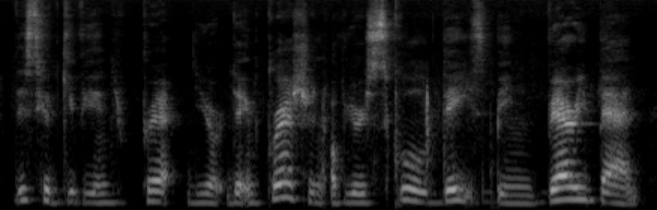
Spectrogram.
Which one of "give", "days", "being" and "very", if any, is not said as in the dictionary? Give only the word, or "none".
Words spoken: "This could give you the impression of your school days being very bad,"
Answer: days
